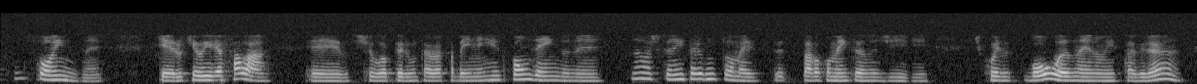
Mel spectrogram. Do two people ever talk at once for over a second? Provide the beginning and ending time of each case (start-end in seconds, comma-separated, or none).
none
